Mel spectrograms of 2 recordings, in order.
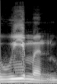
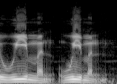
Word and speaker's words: women: And the next point, the difference in the pronunciation of woman, ya, seperti saya jelaskan tadi, ada perbedaan pengucapan kalau wanitanya satu dengan wanitanya lebih dari satu. Kalau cuma satu wanita, bacanya woman. Tapi kalau lebih dari satu, misalnya sini menjadi women, bukan woman ya, tapi menjadi women.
